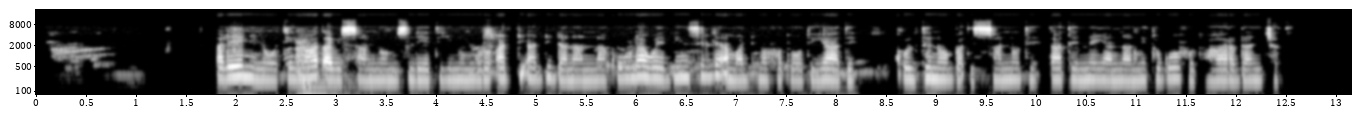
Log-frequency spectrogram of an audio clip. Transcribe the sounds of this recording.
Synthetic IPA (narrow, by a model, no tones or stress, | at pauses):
ʔʼɐle̞ːnɪnoːt̪imaːt̪ʼɐbɪsːɐnːɔmɪsle̞ːt̪ɪnʊmʊɾɔʔɐd̪ːɪ̰ʔɐd̪ːɪd̪ɐnɐnːɐkuːlɐwɛjbɪnsɪlːɛɐ̰mɐd̪ɪnɔfɔt̪o̞ːt̪ɪjaːt̪ɛkʼʊlt̪ɛnɔbɐt̪ʼɪsːɐnːɔt̪ɛt̪ʼɐt̪ɛnːɛjɐnːɐnːɛt̪ɔɡoːfɔt̪ʊhaːɾɐd̪ɐnt͡ʃːɐt̪ɛ̥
